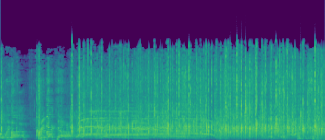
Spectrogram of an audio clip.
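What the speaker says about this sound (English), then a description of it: "Coming up with a huge round of applause for our winner," Loud audience applause with cheering and whoops at a comedy competition for the North's best new stand-up comedian, greeting the winner; steady dense clapping fills the whole stretch after a brief opening.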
